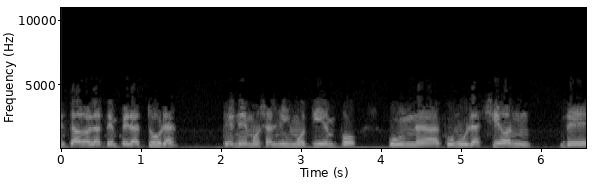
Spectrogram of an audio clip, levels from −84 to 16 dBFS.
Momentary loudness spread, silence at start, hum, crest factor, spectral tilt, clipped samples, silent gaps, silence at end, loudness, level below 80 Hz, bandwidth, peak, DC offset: 6 LU; 0 s; none; 12 dB; -9.5 dB/octave; under 0.1%; none; 0 s; -29 LUFS; -52 dBFS; 5.2 kHz; -16 dBFS; under 0.1%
